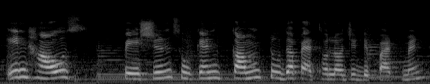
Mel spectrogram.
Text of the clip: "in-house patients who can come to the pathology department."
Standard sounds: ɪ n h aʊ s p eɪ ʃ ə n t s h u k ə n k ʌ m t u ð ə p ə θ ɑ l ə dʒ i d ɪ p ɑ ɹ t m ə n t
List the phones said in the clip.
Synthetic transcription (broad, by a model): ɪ n h aʊ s p eɪ ʃ ə n t s h u k ə n k ʌ m t u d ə p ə t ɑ l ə dʒ i d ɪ p ɑ ɹ t m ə n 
